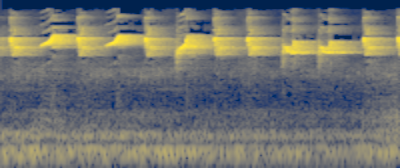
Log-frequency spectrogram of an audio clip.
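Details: Javan bush lark repeating short, bright, high notes about three times a second, each sharp-edged and slightly slurred, over a faint low rumble.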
